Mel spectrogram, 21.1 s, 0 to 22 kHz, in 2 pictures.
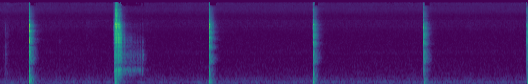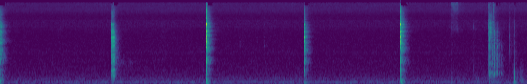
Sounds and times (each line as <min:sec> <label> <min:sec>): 0:20.3 placing a stone on the Go board 0:21.0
